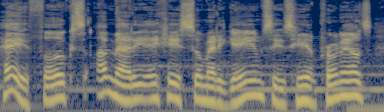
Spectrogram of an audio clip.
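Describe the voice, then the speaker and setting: A man in his forties, the game master, chatting casually and rambling with many pauses. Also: a little high, darkish tone, a little hiss or hum. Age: 40s. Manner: rambling, hesitant. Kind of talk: casual stream chat.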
